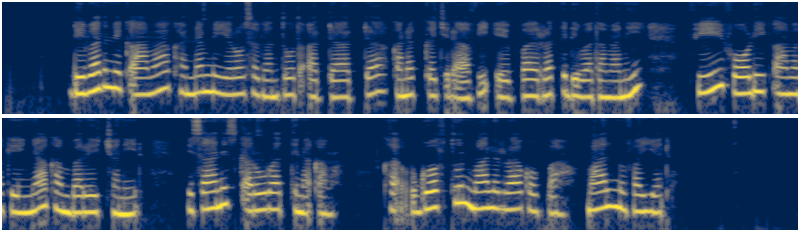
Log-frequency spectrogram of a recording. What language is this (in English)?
Oromo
